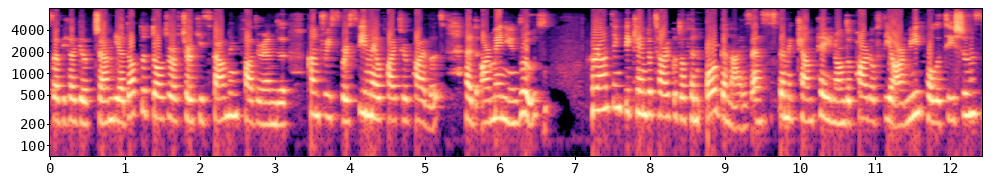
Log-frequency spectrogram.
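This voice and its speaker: A woman narrator and interpreter reading scripted documentary voice-over in a measured, formal way. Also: fairly high pitch, poor audio.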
